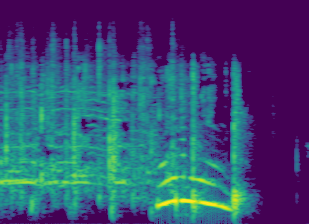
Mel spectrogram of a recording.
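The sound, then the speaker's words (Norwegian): Brief applause of sparse, evenly spaced claps mixed with voices and a rising-then-falling whoop, all cutting off abruptly after about two seconds. “Da tar vi en applaus for det.”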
